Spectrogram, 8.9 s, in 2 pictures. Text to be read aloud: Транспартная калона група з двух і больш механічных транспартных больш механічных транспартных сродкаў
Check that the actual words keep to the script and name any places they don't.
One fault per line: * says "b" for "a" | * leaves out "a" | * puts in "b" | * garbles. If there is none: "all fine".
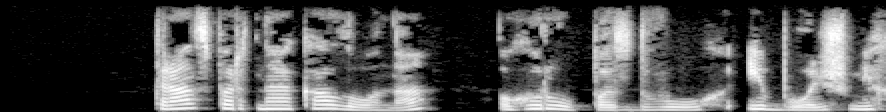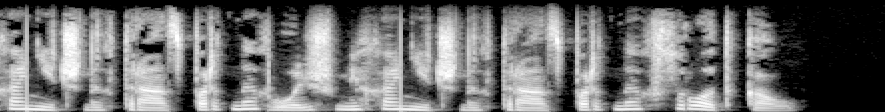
all fine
